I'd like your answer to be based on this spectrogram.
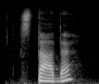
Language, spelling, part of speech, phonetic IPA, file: Russian, стадо, noun, [ˈstadə], Ru-стадо.ogg
- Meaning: herd, flock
